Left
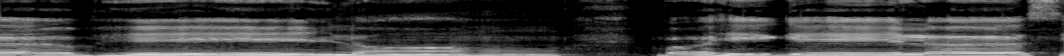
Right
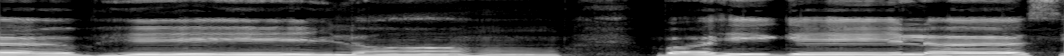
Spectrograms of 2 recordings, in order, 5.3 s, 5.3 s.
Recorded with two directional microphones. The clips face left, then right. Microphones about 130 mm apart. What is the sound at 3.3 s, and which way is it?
Mantra, 75° right (ahead or behind).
